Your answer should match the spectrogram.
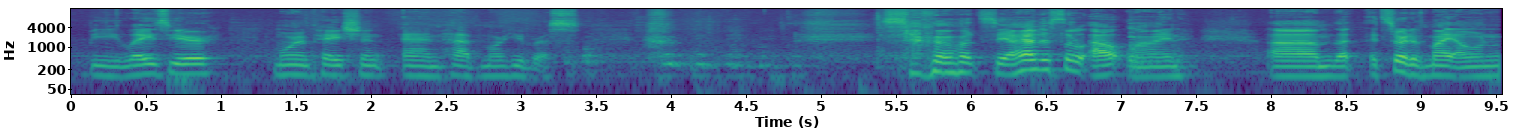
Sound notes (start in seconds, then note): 5.3 laughs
